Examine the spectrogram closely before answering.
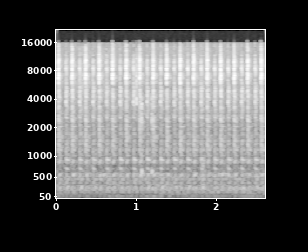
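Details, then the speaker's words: Advantest R6581T 8.5-digit multimeter: rapid, even relay clicks, about six a second, as it fails to auto-range above 200 mV and shows false overload; suspected bad battery, fixed by battery replacement and internal calibration. "to auto range and it can't do it. So that's the other problem I need to look at."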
